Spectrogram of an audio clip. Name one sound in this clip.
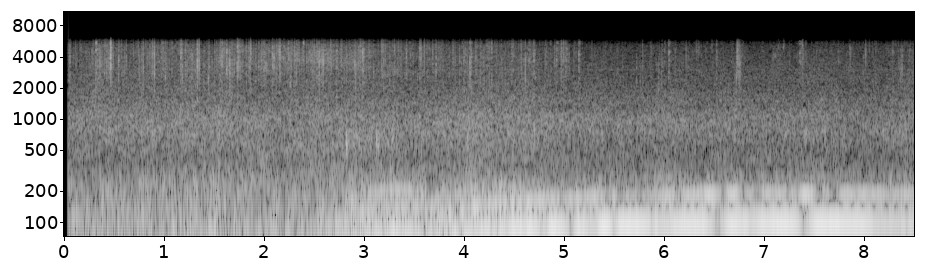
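Small bicycle tyres roll and crunch over rough concrete.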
